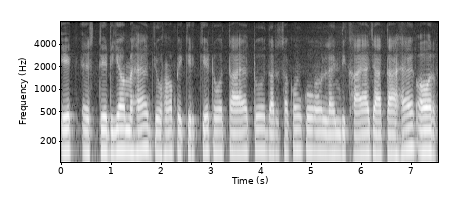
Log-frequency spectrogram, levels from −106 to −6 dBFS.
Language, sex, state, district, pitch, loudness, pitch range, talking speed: Hindi, male, Bihar, Jamui, 135 Hz, -17 LUFS, 130-140 Hz, 135 wpm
